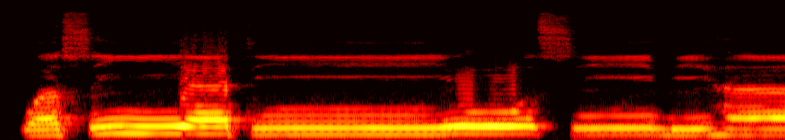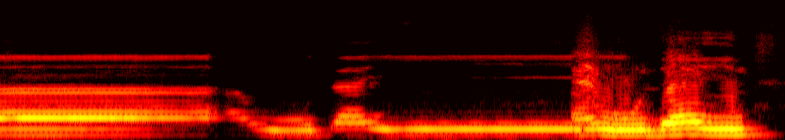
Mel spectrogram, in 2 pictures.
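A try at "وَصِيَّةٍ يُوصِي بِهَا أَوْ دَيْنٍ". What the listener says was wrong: Nah itu.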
